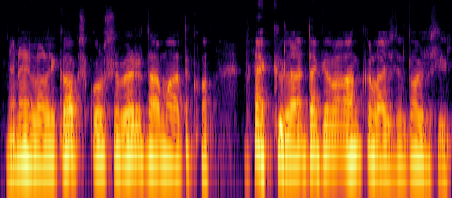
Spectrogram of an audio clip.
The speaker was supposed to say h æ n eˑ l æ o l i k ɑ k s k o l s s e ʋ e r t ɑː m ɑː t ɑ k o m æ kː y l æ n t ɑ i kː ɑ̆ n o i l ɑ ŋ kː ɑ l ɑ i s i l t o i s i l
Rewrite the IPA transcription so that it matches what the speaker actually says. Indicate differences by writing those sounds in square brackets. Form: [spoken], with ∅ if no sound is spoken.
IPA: h æ n eˑ l æ o l i k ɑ k s k o l s s e ʋ e r t ɑː m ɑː t ɑ k o m æ kː y l æ n t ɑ i kː ɑ̆ n o i l ɑ ŋ kː ɑ l ɑ i s i l t o i s i l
